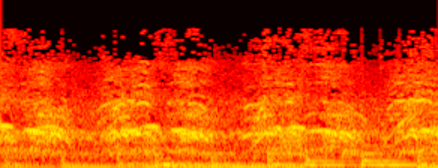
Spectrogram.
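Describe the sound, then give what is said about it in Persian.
Angry Sepahan football fans chanting slogans together, a loud, continuous mass of voices with a rhythmic, rising-and-falling chant. “لغو این بازی حساس خشم هواداران سپاهان رو هم برانگیخت و اونها شعارهایی برای جمع کردن مجسمه سلیمانی سر دادن.”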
